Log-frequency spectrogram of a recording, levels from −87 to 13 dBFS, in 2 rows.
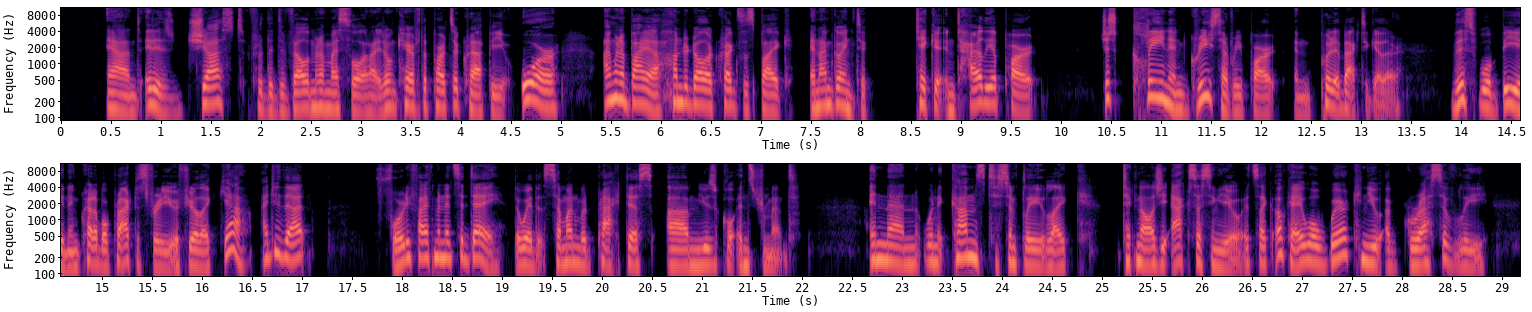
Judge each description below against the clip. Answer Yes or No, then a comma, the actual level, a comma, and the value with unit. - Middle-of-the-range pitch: Yes, medium, 155 Hz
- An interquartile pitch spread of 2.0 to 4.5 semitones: Yes, average, 4.0 semitones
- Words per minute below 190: No, average, 195 wpm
